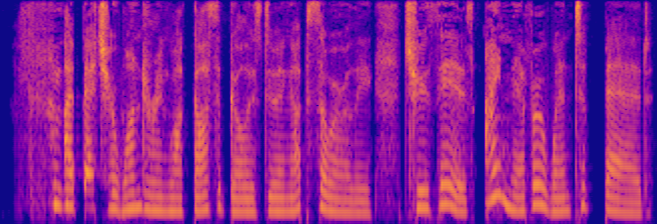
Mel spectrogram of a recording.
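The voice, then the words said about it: Gossip Girl narrator voice. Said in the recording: “my best Gossip Girl impression”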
